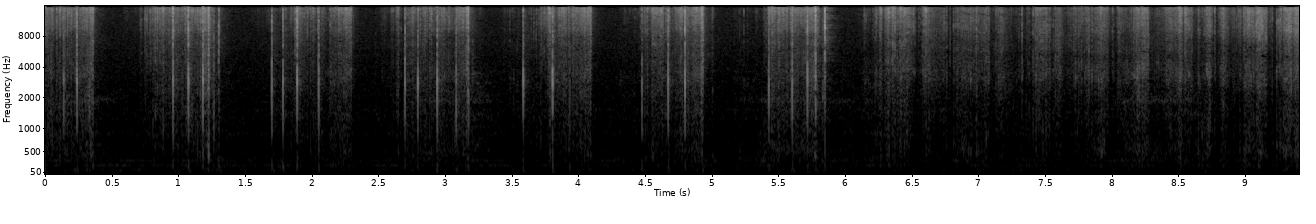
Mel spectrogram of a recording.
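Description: Fingertips and nails brush quickly over the nylon bristles of a toothbrush head. Bursts of bright, dry scratching and crackling alternate with short quiet gaps, with sharp little clicks standing out at the peaks and hardly any low end.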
